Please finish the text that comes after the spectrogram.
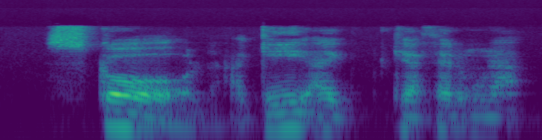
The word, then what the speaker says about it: skál: La palabra que nos concierne en este vídeo es no otra que scall. Sch es una forma de hacer brindis en nórdico antiguo y se pronunciaría de esta manera. Sch. Sch.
